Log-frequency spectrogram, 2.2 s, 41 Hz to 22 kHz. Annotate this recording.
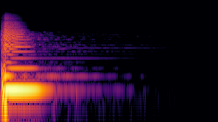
A (5th) string, on the 12th fret. Palm mute.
